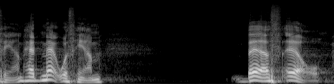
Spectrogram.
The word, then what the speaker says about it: Bethel: So, house of God, Beth-El, or as we say, Bethel. Jacob names this place Bethel. And then Jacob and his family, they journey on from Bethel,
